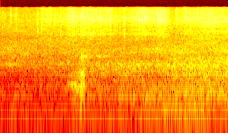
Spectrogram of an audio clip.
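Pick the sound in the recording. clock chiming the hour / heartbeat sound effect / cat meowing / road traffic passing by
road traffic passing by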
